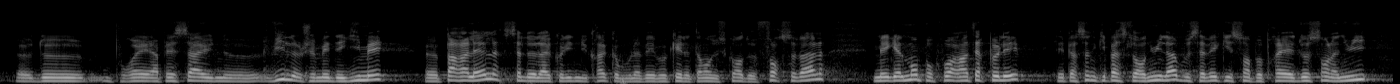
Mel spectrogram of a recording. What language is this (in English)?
French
